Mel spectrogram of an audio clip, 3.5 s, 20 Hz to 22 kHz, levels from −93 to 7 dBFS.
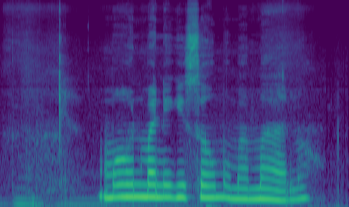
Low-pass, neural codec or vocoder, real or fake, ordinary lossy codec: none; none; real; none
